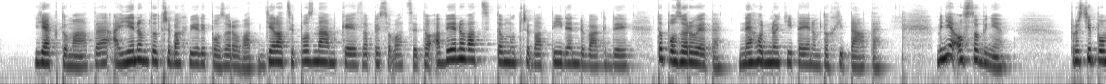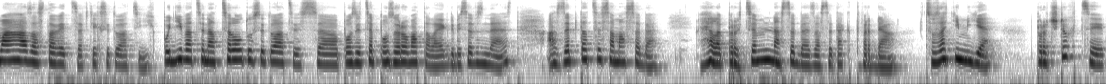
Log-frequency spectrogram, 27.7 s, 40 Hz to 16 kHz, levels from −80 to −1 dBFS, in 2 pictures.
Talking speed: 150 wpm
